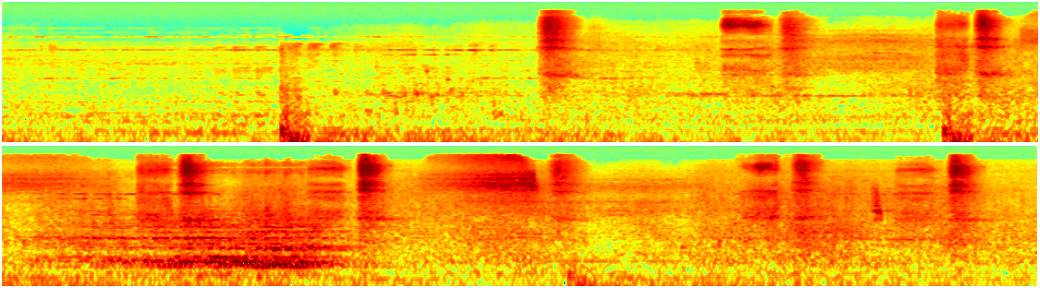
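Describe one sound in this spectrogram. Footsteps thud on a metal deck.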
